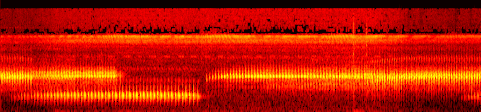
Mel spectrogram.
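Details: Frogs calling in nature: a loud, fast pulsing trill at mid pitch gives way to a lower buzzing trill, then after a brief dip a steady higher trill resumes and runs to the end, over a constant high insect whine.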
